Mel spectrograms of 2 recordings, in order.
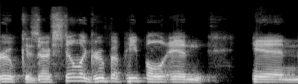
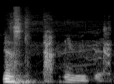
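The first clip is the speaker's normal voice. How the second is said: softer, sheepish confession; quiet, sheepish aside; sheepish admission; 4 semitones lower, 8 dB quieter than usual. Real, not acted. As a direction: own up to it quietly. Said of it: "I'm a little drunk".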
